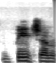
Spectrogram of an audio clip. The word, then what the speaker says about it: Beauchamp: in the books, it's Beecham in the TV series. Actually, it's the same last name. Is it really? Yeah, that's the English pronunciation of Beauchamp.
